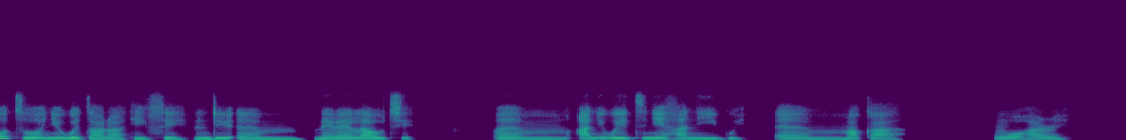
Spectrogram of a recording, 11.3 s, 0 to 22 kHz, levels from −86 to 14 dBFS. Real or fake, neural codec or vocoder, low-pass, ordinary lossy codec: fake; codec, 24 kHz, 0.5 kbps, DualCodec; 7.2 kHz; Opus, 32 kbps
